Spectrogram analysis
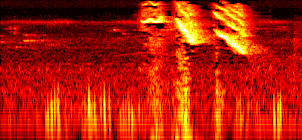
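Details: A squirrel's cry, meant for luring squirrels to photograph: soft low tapping at first, then three loud shrill squeaks sliding steeply downward, the middle one harshest.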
